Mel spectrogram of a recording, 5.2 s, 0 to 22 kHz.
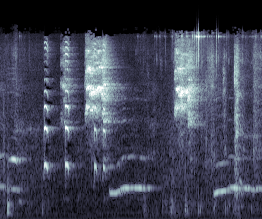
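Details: Shih Tzu puppy playing wildly and attacking, recorded October 31, 2009: a few sharp, high yips, then drawn-out level whining tones and a rough, noisy burst, with quiet gaps between.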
